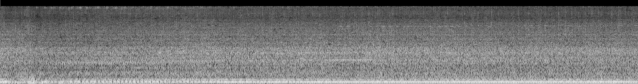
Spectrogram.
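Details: Vauxhall Cavalier Mk2 after new distributor cap and rotor arm (previously missing until warm): steady even idle, firm low rumble, no stumbles or misses; normal idle.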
